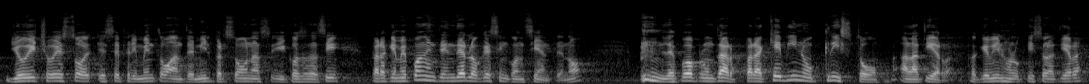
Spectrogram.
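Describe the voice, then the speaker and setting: A man's voice: a little high, fairly bright tone. A man from Peru preaching a sermon in a conversational way, joking and asking the audience questions. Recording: long hall reverb.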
